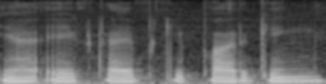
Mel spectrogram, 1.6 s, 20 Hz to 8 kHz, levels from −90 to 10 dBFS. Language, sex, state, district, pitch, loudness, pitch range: Hindi, male, Uttar Pradesh, Jalaun, 130 Hz, -16 LUFS, 130-140 Hz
